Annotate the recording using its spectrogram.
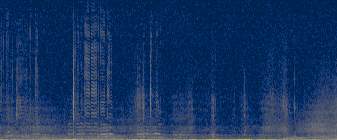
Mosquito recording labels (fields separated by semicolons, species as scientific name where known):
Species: Anopheles arabiensis; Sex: female; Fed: unfed; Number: one; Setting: cup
